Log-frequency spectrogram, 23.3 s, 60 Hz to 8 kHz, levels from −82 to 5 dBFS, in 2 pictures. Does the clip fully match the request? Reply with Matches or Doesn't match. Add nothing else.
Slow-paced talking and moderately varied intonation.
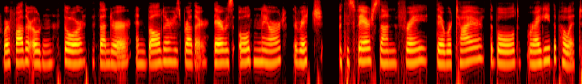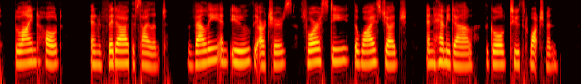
Doesn't match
